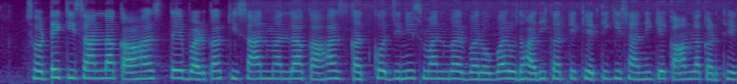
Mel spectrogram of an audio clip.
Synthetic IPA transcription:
t͡ʃʰoːʈekɪsaːnlɐkaːɦəst̪ebɐɽ̤kakɪsaːnmɐnlakaːɦəsɡɐt̪kod͡ʒɪnismɐnbɐɾbɐɾoːbəɾʊd̪ʱaːɾikɐɾkekʰeːt̪ikɪsaːnikekaːmlɐkəɽt̪ʰeː

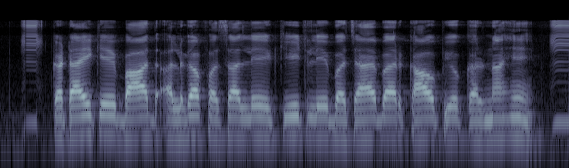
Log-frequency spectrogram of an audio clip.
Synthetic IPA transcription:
kəʈaːikebaːd̪ɐ̰lɡapʰəsəlːekiːʈlebɐt͡ʃaːebɐɾkaʊpjoːɡ̚kɐɾnaɦɛ̃ː

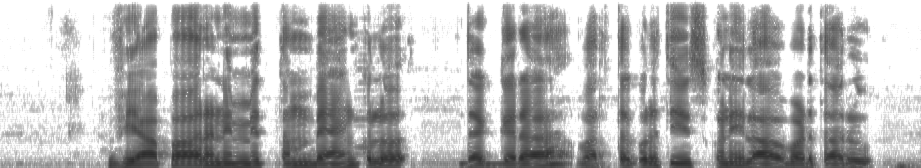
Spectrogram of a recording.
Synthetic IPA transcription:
ʋjaːpaːɾɐnimːit̪ːɐmbjaːŋkulo̞ː | d̪ɐɡːɐɾɐʋɐɾt̪ɐkulut̪iːsu̥kunilaːbʱɐpɐɽɐt̪aːɾu

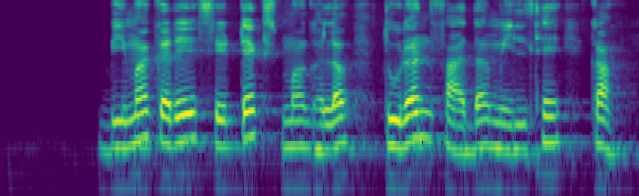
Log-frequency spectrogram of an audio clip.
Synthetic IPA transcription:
bimakəɾeseʈeksməɡʱələt̪uɾənt̪fʰad̪əmilt̪ʰeka

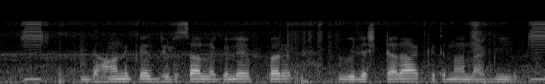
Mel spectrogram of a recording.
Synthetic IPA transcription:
d̪ʱaːnked͡ʒʱʊlsaləɡlepəɾ | ʋɪlɪsʈəɾakɪt̪nalaːɡiː

